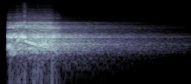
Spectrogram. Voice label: Enemy Pain; Warframe; Lasrian; Lasrian Enemy C

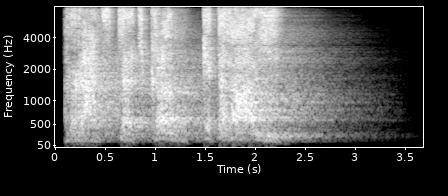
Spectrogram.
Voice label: Attack Corrupted Grineer Male

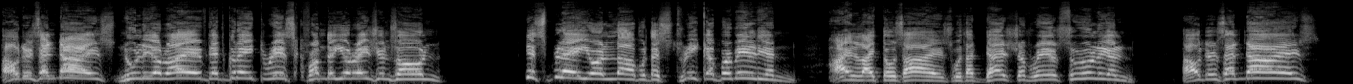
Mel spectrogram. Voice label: Ost Male en; Cetus

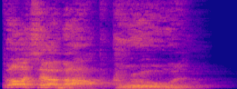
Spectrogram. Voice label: Attack Heavy, Soldier Male; Barks Battle; Sinecure Soldier Male B

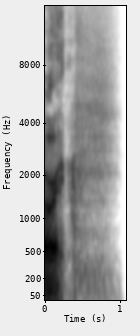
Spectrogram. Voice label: Horse Start Adult, Dialog; Duviri

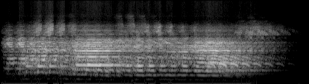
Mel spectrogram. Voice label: campsite announcement; Warframe; Tau

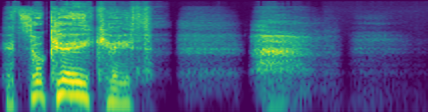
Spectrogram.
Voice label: Horse Calm Adult; Duviri

